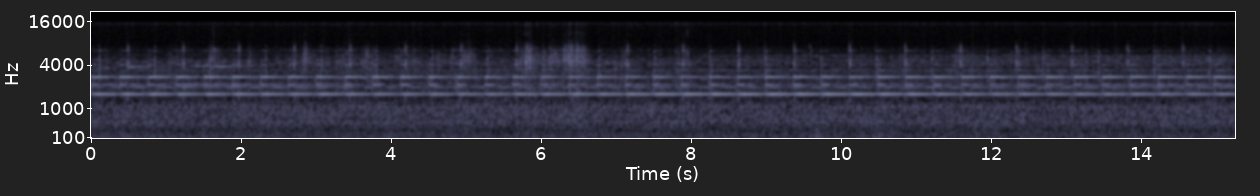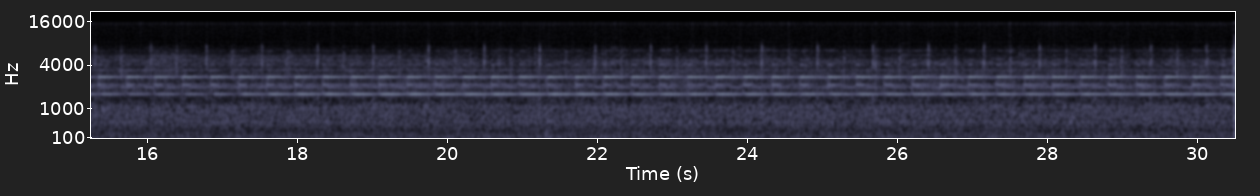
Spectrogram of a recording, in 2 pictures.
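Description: Railroad grade-crossing bell ringing steadily, about two strikes a second, over the low rumble of a Metra bilevel commuter train rolling past.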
